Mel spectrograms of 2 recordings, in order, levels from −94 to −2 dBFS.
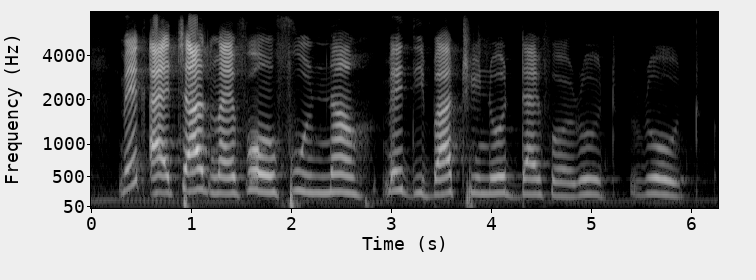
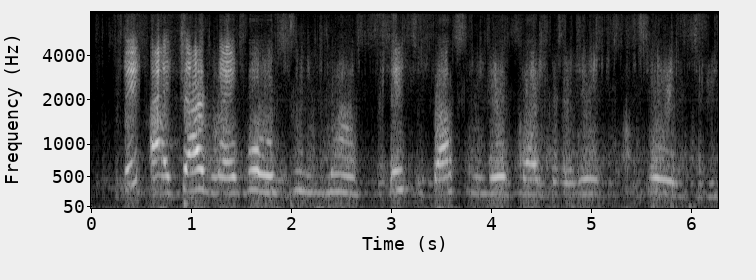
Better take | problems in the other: first | noise reduction (neural separator model SepFormer DNS4)

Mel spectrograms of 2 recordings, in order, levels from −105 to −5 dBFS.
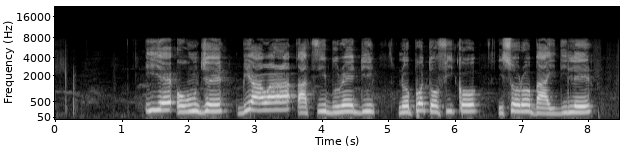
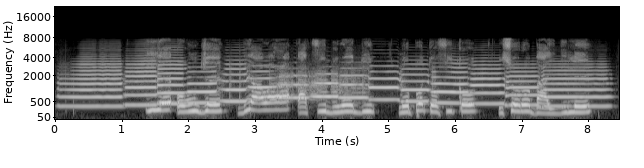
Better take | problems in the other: first | background sound (Trumpet); 2 dB above the speech

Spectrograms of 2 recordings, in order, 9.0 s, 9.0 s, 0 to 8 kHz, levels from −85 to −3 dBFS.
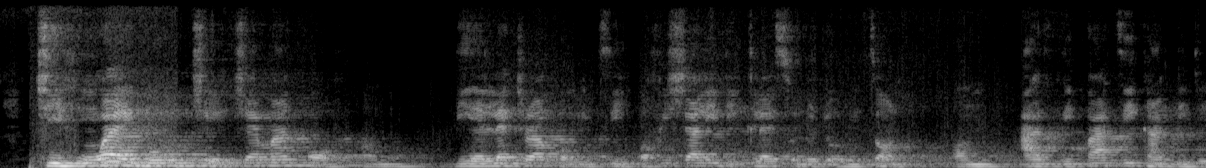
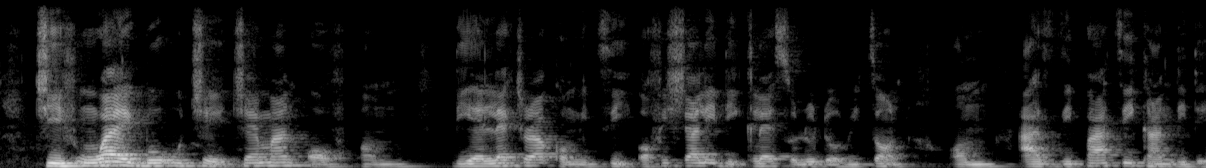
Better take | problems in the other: second | noise reduction (neural separator model SepFormer DNS4)

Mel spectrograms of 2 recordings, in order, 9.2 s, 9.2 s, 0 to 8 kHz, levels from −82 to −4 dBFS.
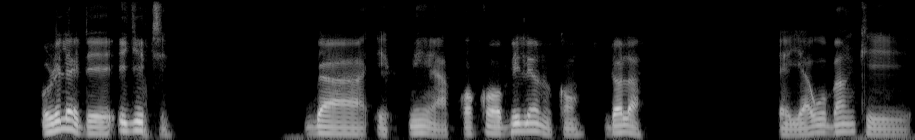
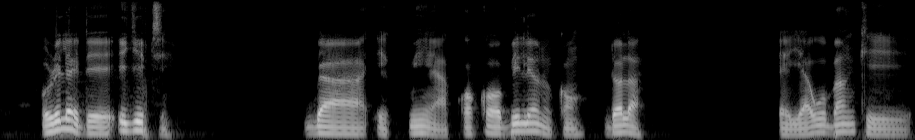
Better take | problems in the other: second | noise reduction (neural mask model Resemble Enhance denoiser)

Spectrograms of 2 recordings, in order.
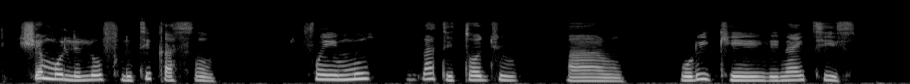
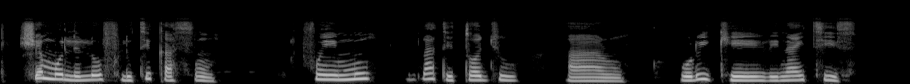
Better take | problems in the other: second | noise reduction (neural mask model Resemble Enhance denoiser)

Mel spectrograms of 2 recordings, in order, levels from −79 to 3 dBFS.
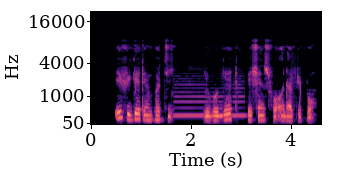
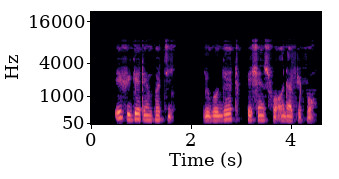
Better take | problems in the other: second | noise reduction (neural mask model RNNoise)

